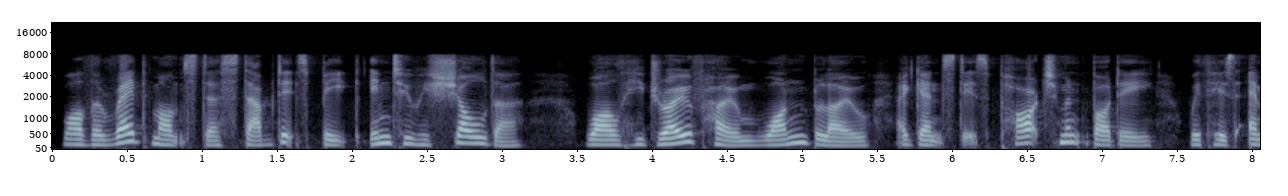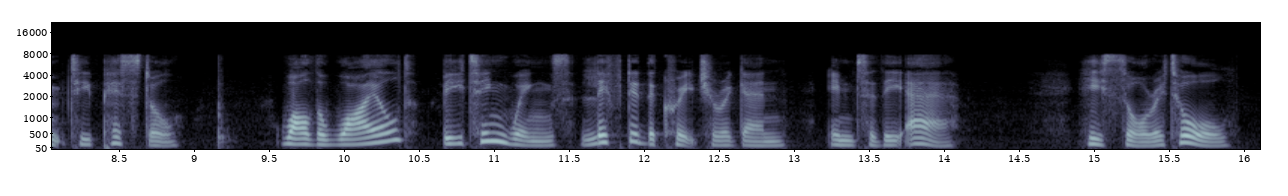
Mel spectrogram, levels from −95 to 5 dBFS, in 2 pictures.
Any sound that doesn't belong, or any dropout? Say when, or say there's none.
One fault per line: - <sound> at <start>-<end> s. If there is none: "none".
- thud at 9.2-9.3 s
